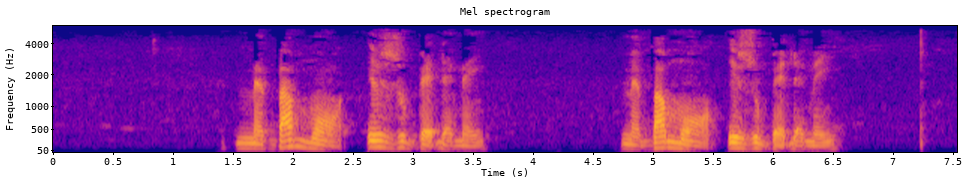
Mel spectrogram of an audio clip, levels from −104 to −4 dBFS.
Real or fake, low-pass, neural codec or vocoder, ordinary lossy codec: real; 5.4 kHz; none; MP3, 24 kbps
